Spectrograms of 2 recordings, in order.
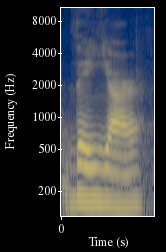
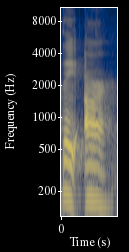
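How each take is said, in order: First: The two words are smoothly linked together. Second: A glottal stop separates the two words. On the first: The speaker calls it right. "but they are" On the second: The speaker calls it wrong. "Try not to put a glottal stop. Not they are"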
